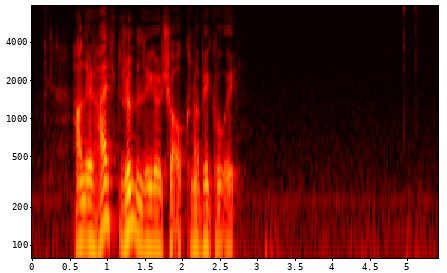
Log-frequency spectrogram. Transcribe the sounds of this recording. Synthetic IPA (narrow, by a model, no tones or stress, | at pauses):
ha̰nɛɾɦajl̥t̪ɹʏmlɛjəɾt͡ʃʰɔːʔɔkna̰bɪɡʋʊʊj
